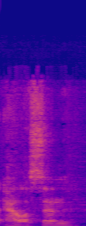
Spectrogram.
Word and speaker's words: allicin: producing a chemical called allicin, not spelled like... Who's Allison? She lives inside the garlic. You're killing her home. It's No! Allicin, allicin.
